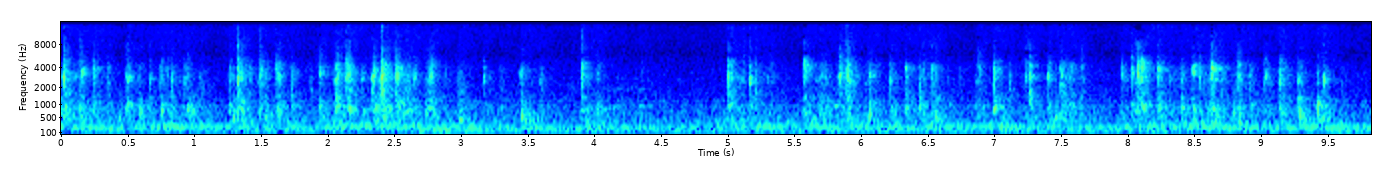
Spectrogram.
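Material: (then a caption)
Plastic. Fingertips type on a black plastic computer keyboard resting on a wooden desk, producing quiet, bright key taps in quick bursts with a few slower clicks between them. A faint steady low hum runs underneath throughout.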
